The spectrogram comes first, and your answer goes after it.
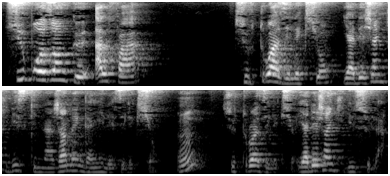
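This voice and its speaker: A woman lectures her online audience in a preachy, animated way, with loud emphatic bursts and quiet muttered asides. Her voice sits in a middle pitch. The sound is roomy and echoey, recorded on a phone or webcam. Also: quick pace. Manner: animated, preachy, addresses viewers directly. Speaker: social media commentator. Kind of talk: casual political monologue to followers.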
